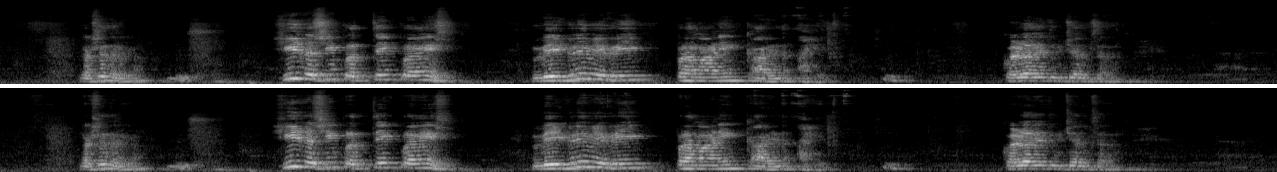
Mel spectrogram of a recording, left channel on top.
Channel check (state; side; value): normal; both; correlation 0.38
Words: लक्षात आलं का? ही जशी प्रत्येक प्रमेश वेगळी वेगळी प्रमाणिक कारण आहेत. कळलं नाही तुमच्या?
